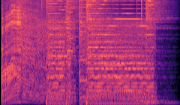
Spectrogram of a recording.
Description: home menu icon

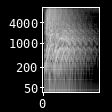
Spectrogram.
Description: big goomba dead

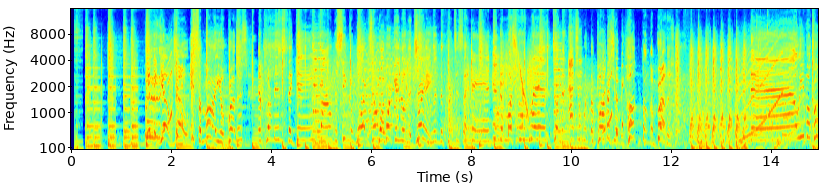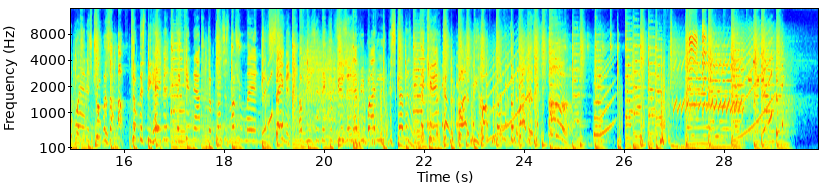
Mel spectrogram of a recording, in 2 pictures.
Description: intro cartoon; smbss

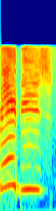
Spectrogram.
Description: babies; mario

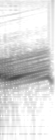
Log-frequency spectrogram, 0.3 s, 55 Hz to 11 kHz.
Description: froggy jump; prince; smw2

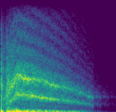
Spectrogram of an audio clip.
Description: cannon shoot

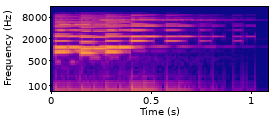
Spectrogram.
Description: red coin

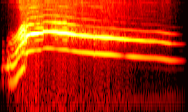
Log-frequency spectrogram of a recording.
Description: flutter jump; yoshi; smsunshine

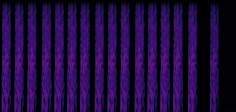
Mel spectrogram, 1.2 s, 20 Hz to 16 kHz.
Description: fang flies; smw2

